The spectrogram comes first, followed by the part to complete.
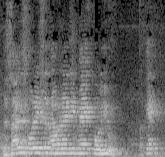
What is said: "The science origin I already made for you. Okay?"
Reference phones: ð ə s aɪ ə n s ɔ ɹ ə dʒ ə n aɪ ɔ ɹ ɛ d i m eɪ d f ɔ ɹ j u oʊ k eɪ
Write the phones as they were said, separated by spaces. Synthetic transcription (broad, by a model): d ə s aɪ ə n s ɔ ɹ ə ʃ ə n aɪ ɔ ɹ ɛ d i m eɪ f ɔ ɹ j u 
